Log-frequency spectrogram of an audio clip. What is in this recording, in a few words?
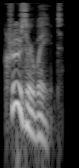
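"cruiserweight", British English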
